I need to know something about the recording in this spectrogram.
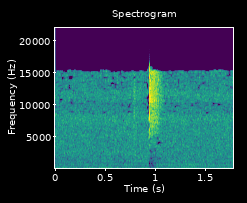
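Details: Stand electric fan motor head, shaft found stiff, oiled and freed; switched on for test: soft steady low whir with no scraping, ticking or wobble, fan now spins freely and runs normally.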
